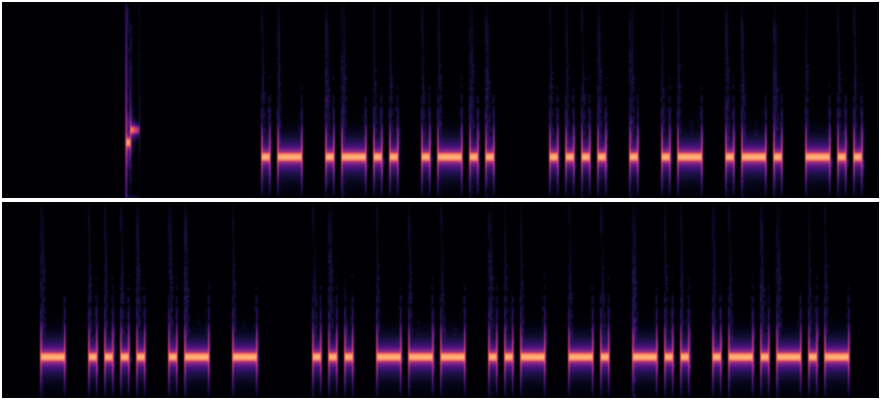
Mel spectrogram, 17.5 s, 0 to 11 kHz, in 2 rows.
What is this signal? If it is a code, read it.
Morse code, heard as a keyed tone, about 16 wpm, 700 Hz. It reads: ALL HEARD THAT SOUND.
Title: Sentences from Top 1000 Words - Review Part 1 - 15wpm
